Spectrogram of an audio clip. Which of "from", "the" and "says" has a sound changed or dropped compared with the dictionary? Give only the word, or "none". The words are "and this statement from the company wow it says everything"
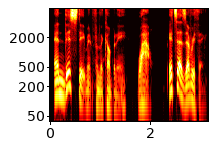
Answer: none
